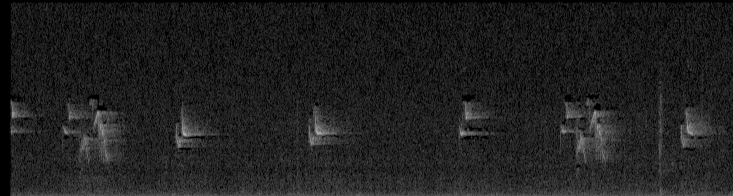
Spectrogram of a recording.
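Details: A parent Japanese wagtail (Motacilla grandis) raising young gives sharp, high, buzzy call notes, single or in quick clusters of two or three, roughly every one to two seconds over a faint steady hiss.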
